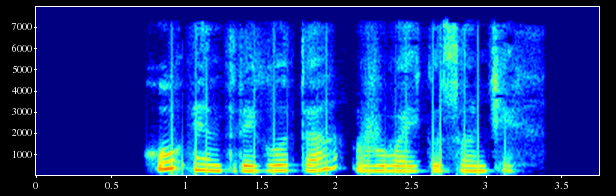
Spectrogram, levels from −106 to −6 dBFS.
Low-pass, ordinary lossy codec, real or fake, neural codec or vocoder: 7.2 kHz; AAC, 32 kbps; real; none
